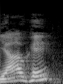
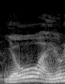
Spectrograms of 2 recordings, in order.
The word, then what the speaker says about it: 야훼: 그거를 이제 이렇게 자음을 약간 넣어서 발음한 이 비슷한 발음이 야훼 또는 여호와 이런 뜻입니다.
